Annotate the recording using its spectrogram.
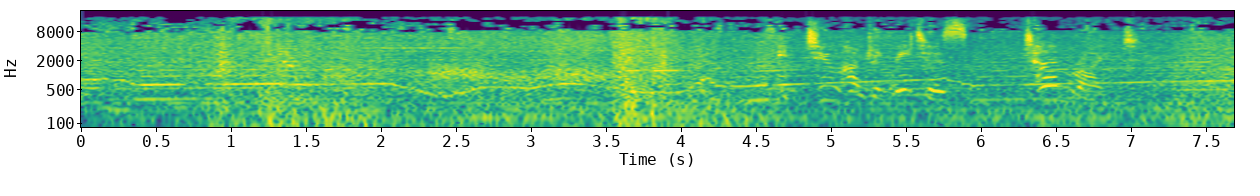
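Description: A racing car engine roars at high revs, its pitch rising and falling with gear changes.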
